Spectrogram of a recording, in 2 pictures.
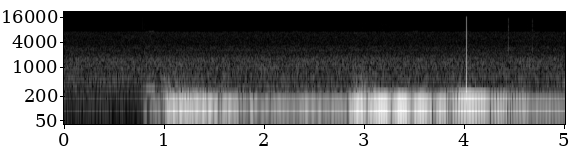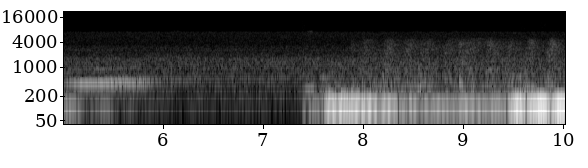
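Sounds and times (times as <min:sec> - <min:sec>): soft held tone: 0:05.0 - 0:06.2.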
